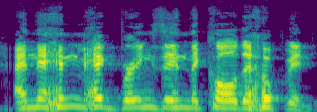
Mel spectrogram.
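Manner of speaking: laughing through the words, high and slow; laughing while telling. Real, not acted. Host laughing as he recalls Meg's cold open. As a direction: let the laugh break into the story.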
